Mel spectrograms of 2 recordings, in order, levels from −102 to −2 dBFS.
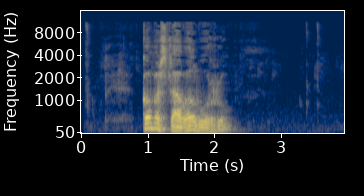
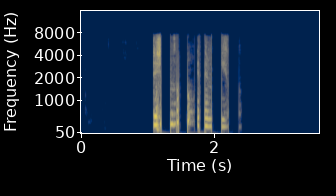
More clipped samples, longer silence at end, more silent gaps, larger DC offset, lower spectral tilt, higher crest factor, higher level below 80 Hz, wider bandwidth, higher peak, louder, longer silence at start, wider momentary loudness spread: neither; first, 1.7 s vs 1.4 s; neither; neither; first, -6.5 dB/octave vs -4 dB/octave; about the same, 20 dB vs 24 dB; first, -50 dBFS vs -58 dBFS; first, 11.5 kHz vs 8 kHz; about the same, -6 dBFS vs -6 dBFS; first, -22 LUFS vs -25 LUFS; second, 0.9 s vs 1.1 s; second, 12 LU vs 15 LU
